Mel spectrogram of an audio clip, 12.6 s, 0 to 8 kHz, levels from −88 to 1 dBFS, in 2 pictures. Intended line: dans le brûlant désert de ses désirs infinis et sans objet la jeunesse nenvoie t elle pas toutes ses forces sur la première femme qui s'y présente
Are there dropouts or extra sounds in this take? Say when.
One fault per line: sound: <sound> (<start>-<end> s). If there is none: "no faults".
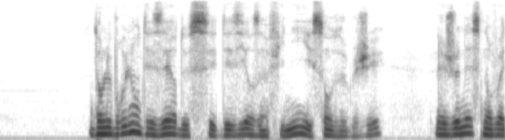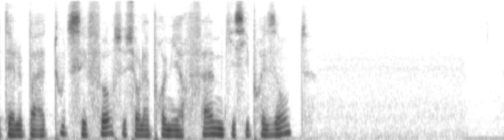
no faults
